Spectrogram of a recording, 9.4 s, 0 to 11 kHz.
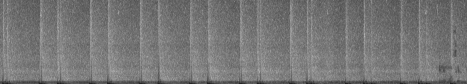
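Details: Third heart sound (S3) played during a cardiovascular examination class.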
